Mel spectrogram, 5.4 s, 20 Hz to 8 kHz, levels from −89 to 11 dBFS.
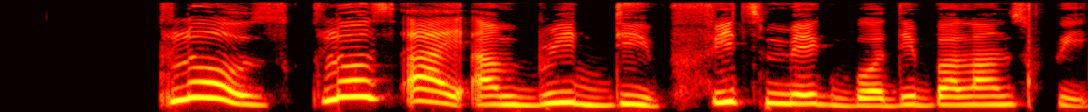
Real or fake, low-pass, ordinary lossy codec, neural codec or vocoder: real; 7.2 kHz; none; none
